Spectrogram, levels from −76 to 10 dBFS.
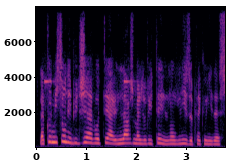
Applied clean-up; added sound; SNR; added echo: neural diffusion model UNIVERSE++.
